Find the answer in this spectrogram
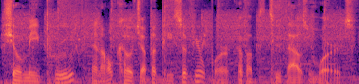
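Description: Very deep-voiced man hosting a podcast. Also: very animated, moderate pace. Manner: playful, informal asides. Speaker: podcast host. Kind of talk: casual scripted podcast intro narration. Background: guitar music.

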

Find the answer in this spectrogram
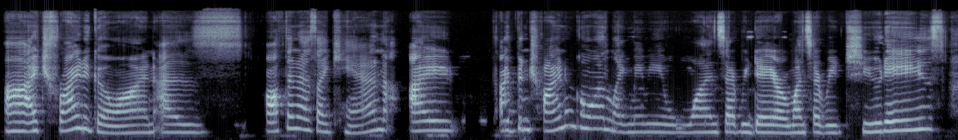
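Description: A woman with a soft, girlish voice, speaking as a podcast guest in casual chat, hesitant with many fillers and restarts and frequent giggles. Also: fairly high pitch, unhurried. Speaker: podcast guest, web designer.

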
